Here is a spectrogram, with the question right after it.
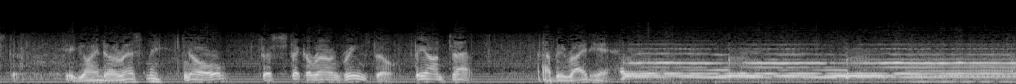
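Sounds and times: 
speech: 0.1s - 4.8s, 5.4s - 6.6s
factory quitting-time whistle: 6.2s - 10.1s.

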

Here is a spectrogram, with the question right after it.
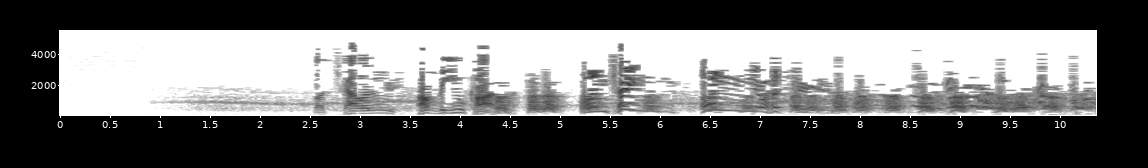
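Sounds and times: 
speech: 2.5s - 10.3s
husky sled dogs barking and yipping on a snowy Yukon trail: 4.1s - 10.3s.

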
